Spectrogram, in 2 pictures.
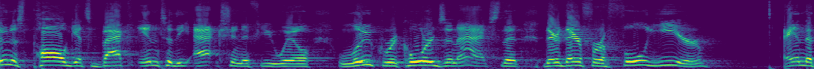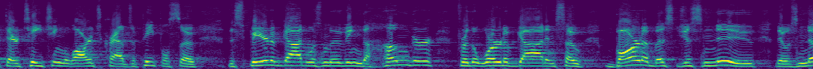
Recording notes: Sermon Audio from Mission Church in Locust, NC.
